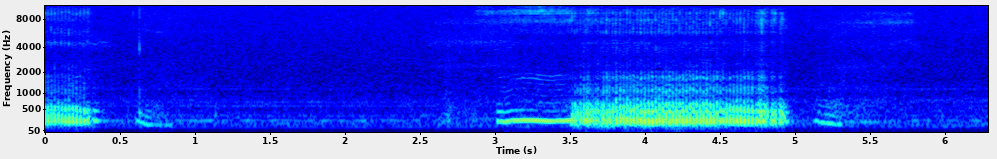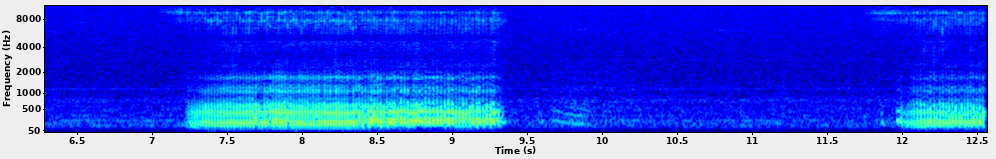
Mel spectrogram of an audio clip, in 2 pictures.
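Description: A Boston Terrier snores in long, rumbling, buzzy breaths, each lasting about two seconds.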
